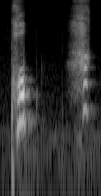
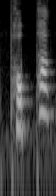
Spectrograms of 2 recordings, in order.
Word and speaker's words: 법학: So the pronunciation is not 법학. No. We say 법학.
